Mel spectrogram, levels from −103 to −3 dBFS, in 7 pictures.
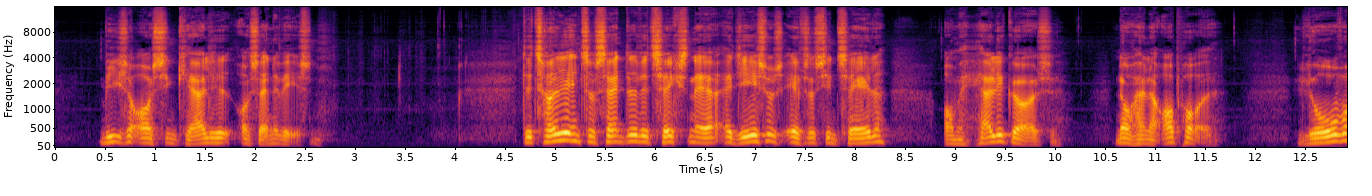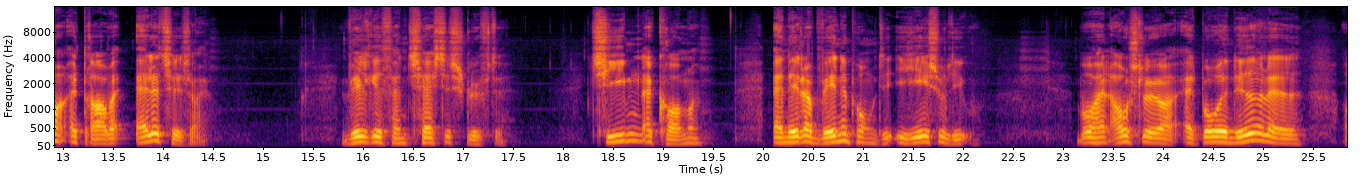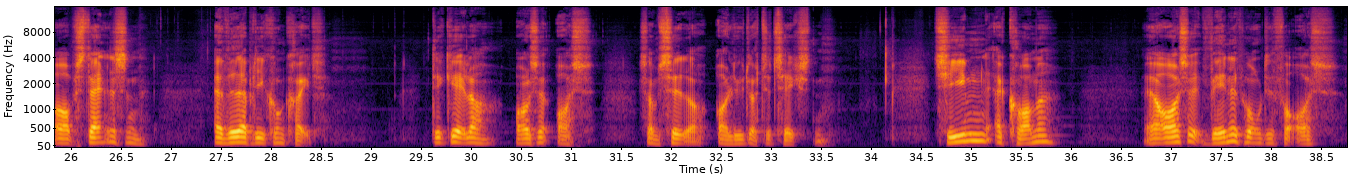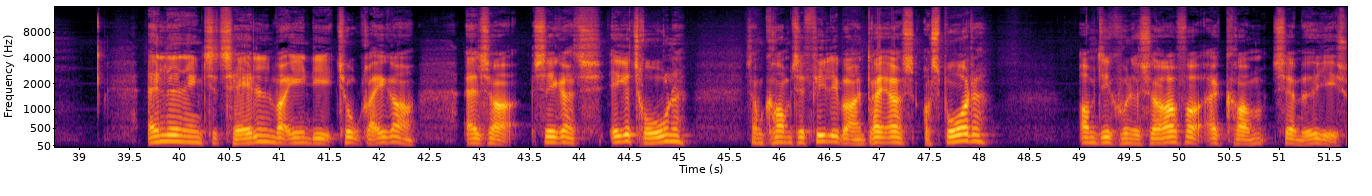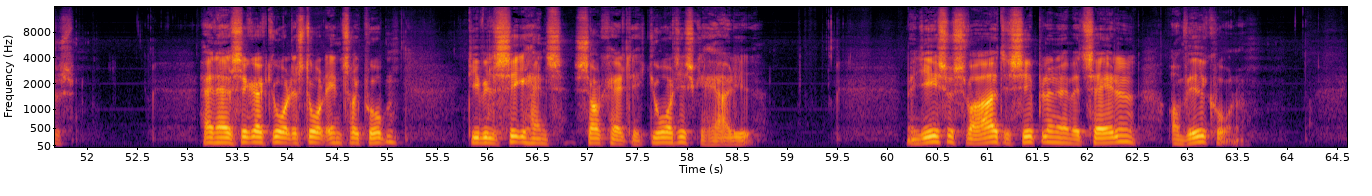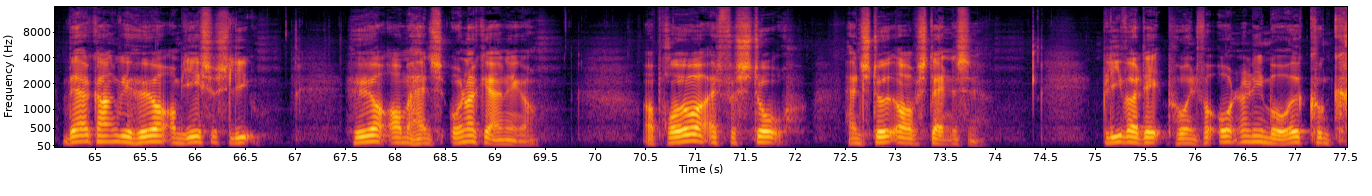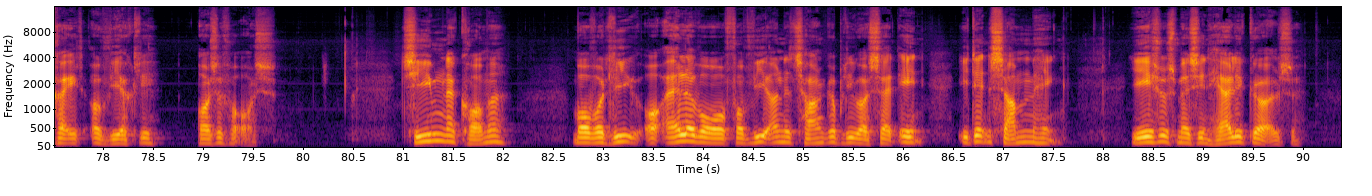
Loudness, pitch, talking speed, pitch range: -20 LUFS, 135 Hz, 120 wpm, 125-145 Hz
